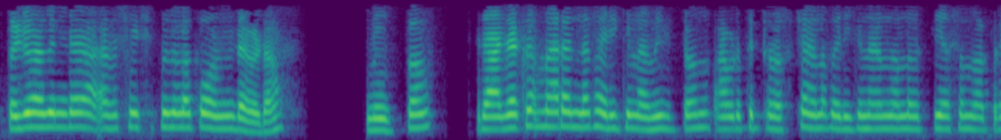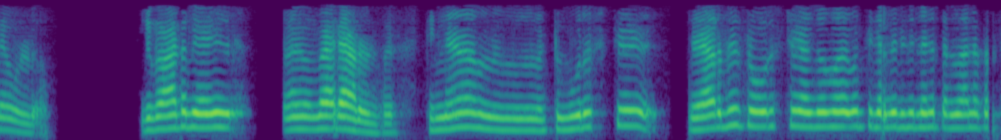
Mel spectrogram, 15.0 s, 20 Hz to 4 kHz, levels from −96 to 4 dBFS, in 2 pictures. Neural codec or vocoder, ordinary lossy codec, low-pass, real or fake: codec, 16 kHz, 1 kbps, FunCodec, trained on Chinese and English, 50 frames a second; MP3, 24 kbps; 3.6 kHz; fake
